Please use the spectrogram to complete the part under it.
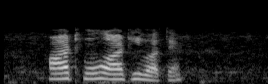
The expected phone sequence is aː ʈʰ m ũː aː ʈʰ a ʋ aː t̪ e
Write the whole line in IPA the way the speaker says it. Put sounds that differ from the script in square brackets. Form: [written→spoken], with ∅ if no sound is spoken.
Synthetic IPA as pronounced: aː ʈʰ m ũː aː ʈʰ [a→i] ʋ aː t̪ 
